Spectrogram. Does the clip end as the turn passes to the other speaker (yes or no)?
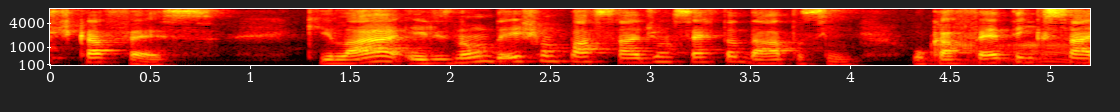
no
